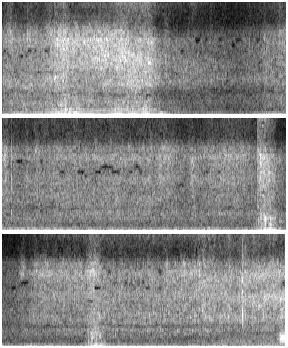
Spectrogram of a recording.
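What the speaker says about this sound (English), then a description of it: "I want to let the big trucks through." A big truck driving through a farmers protest in Edmonton, a loud steady engine rumble close by with a heavy revving swell near the start and a couple of brief louder bursts later.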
